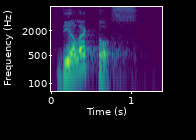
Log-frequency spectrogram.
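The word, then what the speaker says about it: dialectos (διάλεκτος): In Greek, it's pronounced dialectos. Sounds like dialects.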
